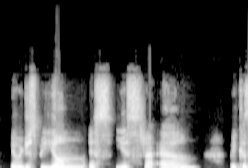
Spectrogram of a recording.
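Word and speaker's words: ישראל: You don't want to say Yisrael, but Yisrael. This, you should have some kind of pause or breath right after Ra and before the Aleph. Because I know they say that Aleph is silent, but it's not really just silent. It's actually a pause.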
